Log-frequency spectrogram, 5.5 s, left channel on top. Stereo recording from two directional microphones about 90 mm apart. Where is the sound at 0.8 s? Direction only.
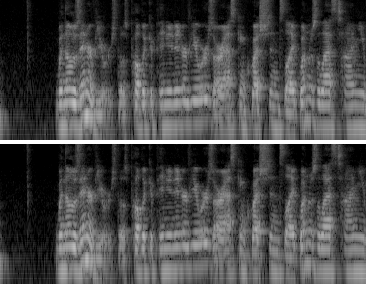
15° right (ahead or behind).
